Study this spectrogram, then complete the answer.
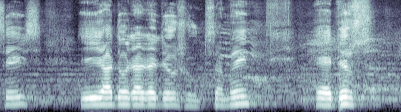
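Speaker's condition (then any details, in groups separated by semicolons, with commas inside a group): Cerebral palsy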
